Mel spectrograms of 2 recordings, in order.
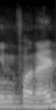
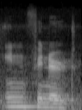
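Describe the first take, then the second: First: इनफाइनाइट with "fai-nait", both i's like "eye"; इनफाइनाइट as in-FINE-ite, long vowels; long-i pronunciation. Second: इनफिनिट with short "fi-nit", i as in "sit"; इनफिनिट as in-fi-nit, short vowels throughout; short-i pronunciation. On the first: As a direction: say इनफाइनाइट rhyming its end with "night". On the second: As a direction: say इनफिनिट ending like "knit". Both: Shown as a demonstration. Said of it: "pronunciation".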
